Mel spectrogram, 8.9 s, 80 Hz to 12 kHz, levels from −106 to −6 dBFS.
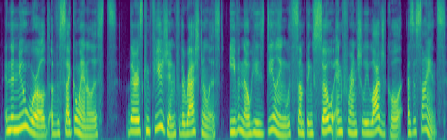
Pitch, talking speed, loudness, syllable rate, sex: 225 Hz, 175 wpm, -18 LUFS, 5.7 syllables/s, female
